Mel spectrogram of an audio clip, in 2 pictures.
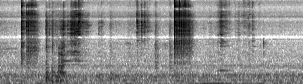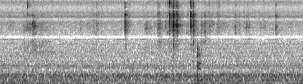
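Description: Light metallic clinks and taps from handling the metal RF shield and cable connectors of an opened LCD monitor, with a sharper clack about three and a half seconds in and a few faint ticks near the end.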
